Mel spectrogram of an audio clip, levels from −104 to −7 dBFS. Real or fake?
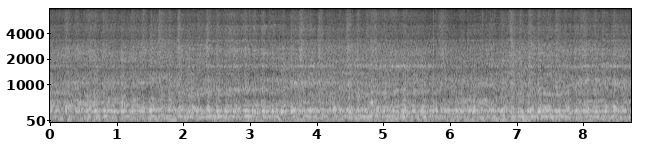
fake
